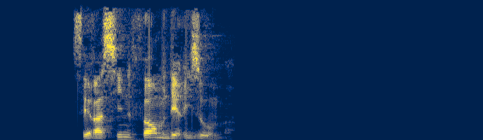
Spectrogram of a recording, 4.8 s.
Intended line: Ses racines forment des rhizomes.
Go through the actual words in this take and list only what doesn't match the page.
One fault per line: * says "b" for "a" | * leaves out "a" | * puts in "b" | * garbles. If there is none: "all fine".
all fine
